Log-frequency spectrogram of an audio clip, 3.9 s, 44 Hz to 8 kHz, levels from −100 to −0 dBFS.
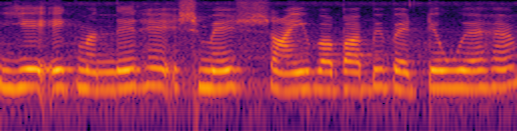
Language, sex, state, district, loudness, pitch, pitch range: Hindi, female, Uttar Pradesh, Budaun, -27 LUFS, 250 Hz, 235-255 Hz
